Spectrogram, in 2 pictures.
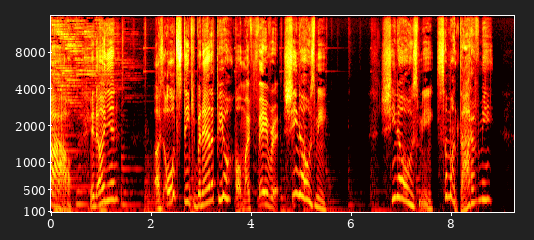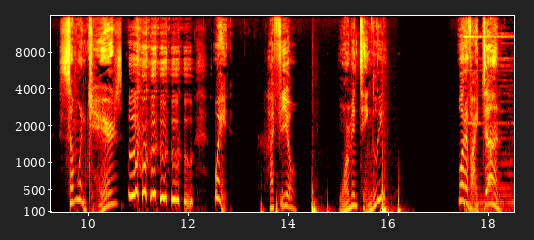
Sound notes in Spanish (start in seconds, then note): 10.8 Los gruñones sollozan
